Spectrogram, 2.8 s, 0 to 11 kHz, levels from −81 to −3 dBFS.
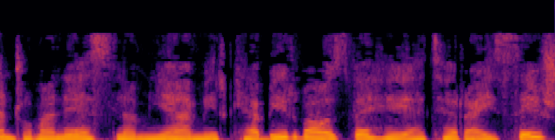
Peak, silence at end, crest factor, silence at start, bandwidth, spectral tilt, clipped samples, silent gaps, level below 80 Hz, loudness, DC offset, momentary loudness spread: -14 dBFS; 0 s; 10 dB; 0 s; 8.8 kHz; -6 dB/octave; under 0.1%; none; -56 dBFS; -25 LUFS; under 0.1%; 2 LU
